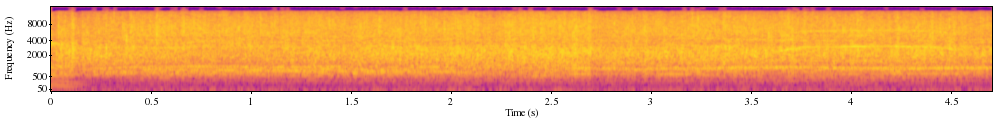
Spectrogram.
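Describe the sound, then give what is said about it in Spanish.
Loud, sustained applause from a crowd, a dense steady wash of clapping that holds at an even level for about five seconds with no voices standing out. “aplausos por favor.”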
